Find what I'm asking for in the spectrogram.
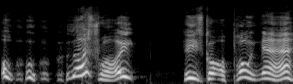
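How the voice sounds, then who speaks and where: In a put-on character voice, the speaker uses a high pitch at a fairly slow pace. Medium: read story.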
